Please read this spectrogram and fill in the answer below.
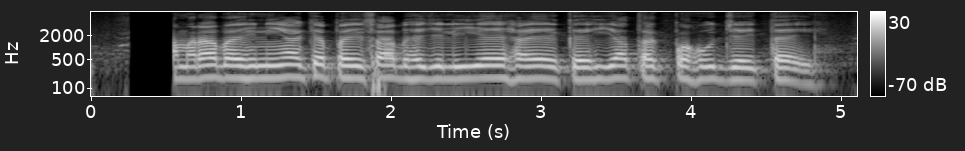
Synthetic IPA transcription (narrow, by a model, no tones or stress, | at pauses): ɦəmɾabəɦɪnijakepəɪsabʱed͡ʒlieɦɛekəɦijat̪ək̚pəɦut̪̚d͡ʒəɪt̪əj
